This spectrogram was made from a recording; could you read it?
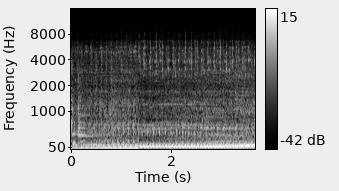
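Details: Steady, low, even idle beat with a slight rhythmic tick but no real knock on a 1956 Case 420B backhoe, running properly after a bent crown-shaped washer under the distributor rotor was flattened to restore spark.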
